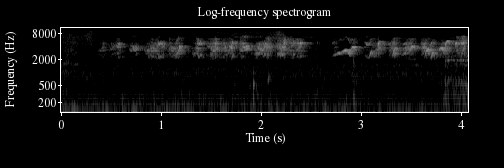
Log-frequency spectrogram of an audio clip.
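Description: Barn Swallow giving a continuous, fast, high twitter, with bright chirps and scratchy notes run together for about four seconds over a faint low hum.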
